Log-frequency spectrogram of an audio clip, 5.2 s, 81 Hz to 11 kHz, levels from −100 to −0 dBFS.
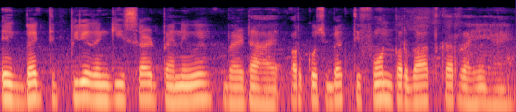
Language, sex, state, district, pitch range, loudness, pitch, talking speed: Hindi, male, Uttar Pradesh, Lalitpur, 125-140 Hz, -17 LUFS, 135 Hz, 220 wpm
